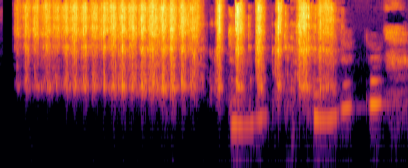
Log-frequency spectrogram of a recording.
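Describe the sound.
Steady crinkly rustling of someone rummaging through paper slips in a box, then a few sharper rustles as a slip is drawn out, with a brief voice speaking over them.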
